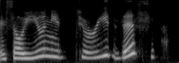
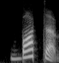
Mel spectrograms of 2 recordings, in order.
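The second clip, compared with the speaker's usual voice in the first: "bottom" drawn out, deliberate, slow, pitch raised; 3 semitones lower, 8 dB louder than usual. Modeling a vocabulary word for a learner, slowly on 'bottom'. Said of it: "You just read it slowly, like".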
